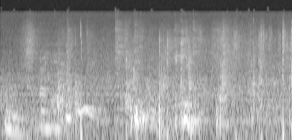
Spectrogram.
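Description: A woman speaks quietly into a microphone, heard faintly through a loudspeaker.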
